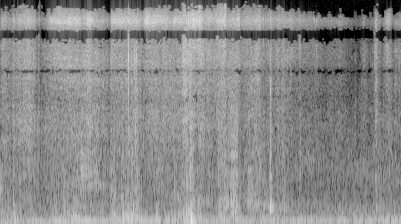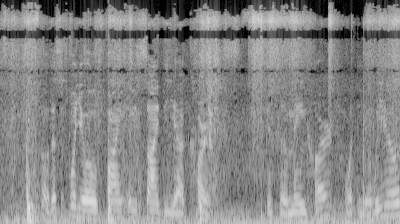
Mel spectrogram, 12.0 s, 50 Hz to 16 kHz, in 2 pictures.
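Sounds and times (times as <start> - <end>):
styrofoam scraping and rustling: 0.0 - 4.6, 5.5 - 12.0.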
